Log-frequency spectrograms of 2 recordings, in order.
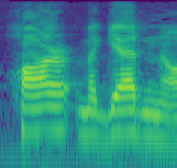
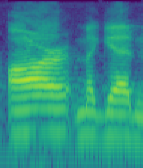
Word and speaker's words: Armageddon: gathered these armies to a place which in Hebrew is called Har-Mageddon or Armageddon, depending on how you want to pronounce it.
